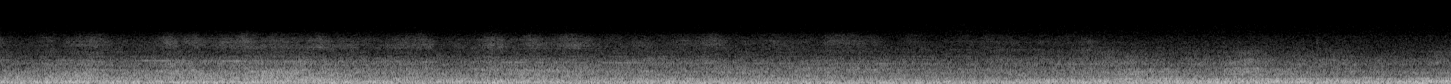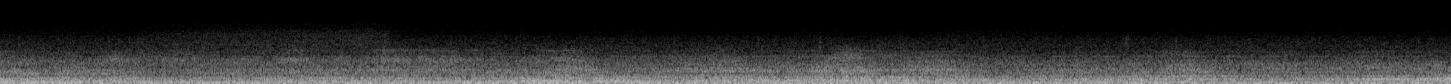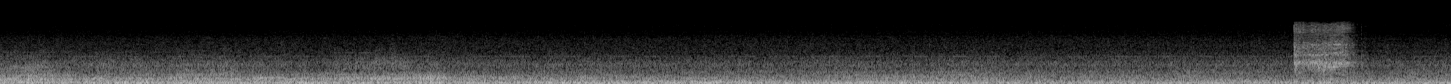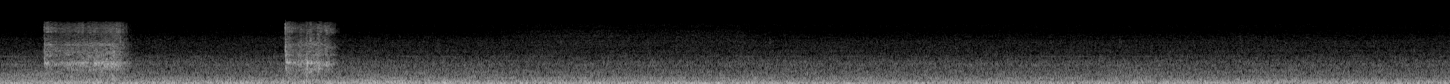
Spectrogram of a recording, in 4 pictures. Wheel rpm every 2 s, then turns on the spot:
0, 0, 0, 0, 0, 0, 0, 0, 0, 0, 0, 0, 0, 0, 0, 0, 0, 0, 0, 0, 0, 30, 40, 20, 0, 0, 0, 0, 0.
none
